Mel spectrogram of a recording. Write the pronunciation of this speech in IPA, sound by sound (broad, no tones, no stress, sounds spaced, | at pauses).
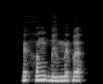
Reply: ʏ h ʊ ŋ ə ɡ͡b e v m ʏ ɓ ə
